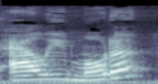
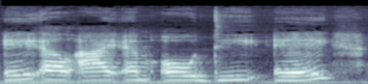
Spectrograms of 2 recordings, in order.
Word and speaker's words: AliModa: an AliExpress hair company called I believe it's pronounced Ali Moda um a l i m o d a Ali Moda and this is some virgin Brazilian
